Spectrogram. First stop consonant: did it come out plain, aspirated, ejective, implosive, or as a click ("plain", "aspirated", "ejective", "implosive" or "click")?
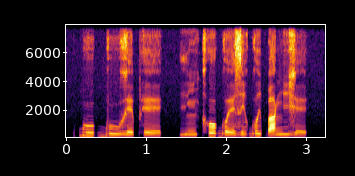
implosive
